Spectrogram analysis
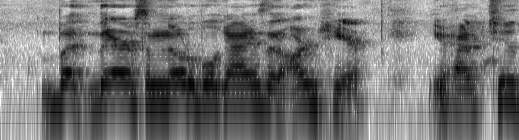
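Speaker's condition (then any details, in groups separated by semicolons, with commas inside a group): Cerebral palsy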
